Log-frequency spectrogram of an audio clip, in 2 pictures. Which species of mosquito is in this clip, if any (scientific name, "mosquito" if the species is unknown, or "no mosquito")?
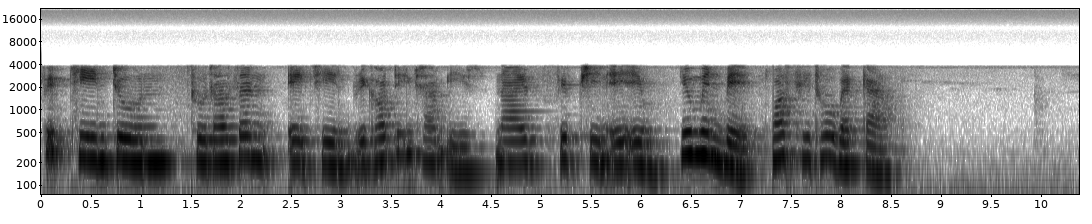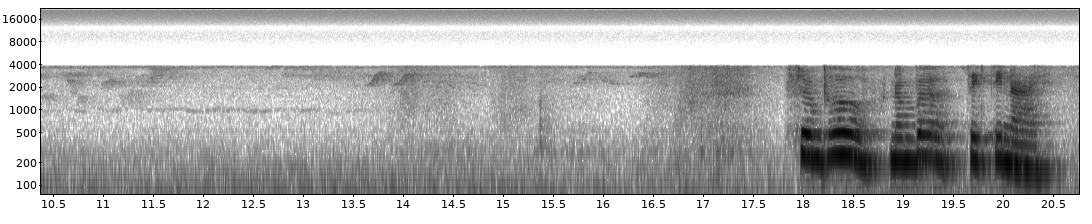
no mosquito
